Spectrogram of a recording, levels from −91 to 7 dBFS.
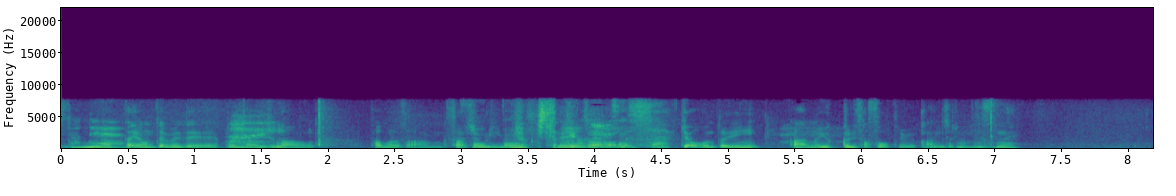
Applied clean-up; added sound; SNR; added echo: none; none; none; none.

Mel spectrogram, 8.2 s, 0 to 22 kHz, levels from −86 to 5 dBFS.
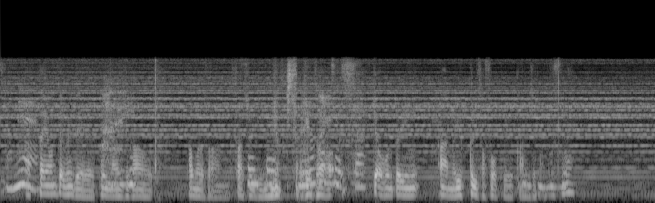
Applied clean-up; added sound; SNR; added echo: none; Musical instrument; 4 dB; none.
